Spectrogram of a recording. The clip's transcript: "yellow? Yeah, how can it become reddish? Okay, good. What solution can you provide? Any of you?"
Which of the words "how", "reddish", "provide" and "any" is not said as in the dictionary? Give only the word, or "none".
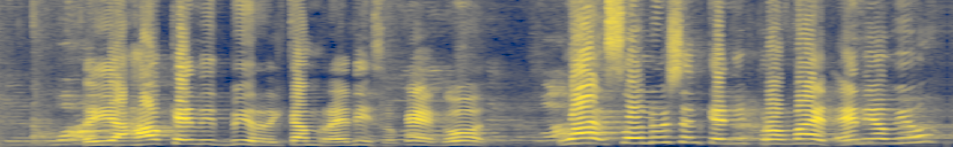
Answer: reddish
